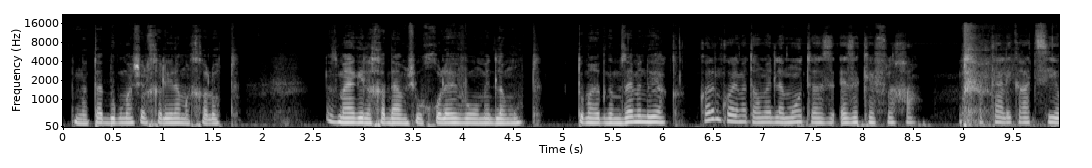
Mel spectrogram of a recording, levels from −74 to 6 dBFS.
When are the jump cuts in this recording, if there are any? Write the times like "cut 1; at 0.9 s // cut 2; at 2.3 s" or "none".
none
